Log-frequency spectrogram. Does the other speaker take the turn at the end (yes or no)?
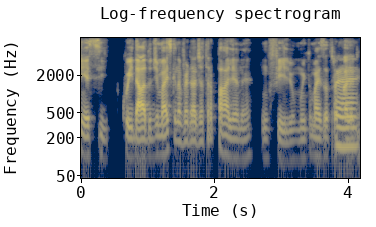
yes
